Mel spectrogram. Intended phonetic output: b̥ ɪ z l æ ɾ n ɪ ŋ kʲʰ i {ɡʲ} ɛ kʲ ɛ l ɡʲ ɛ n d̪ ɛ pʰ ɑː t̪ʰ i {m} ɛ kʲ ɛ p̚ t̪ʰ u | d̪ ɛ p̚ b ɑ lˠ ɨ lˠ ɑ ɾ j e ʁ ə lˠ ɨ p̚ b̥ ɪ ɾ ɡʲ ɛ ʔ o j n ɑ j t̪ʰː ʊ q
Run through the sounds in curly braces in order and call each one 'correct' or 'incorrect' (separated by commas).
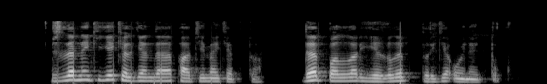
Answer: correct, correct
